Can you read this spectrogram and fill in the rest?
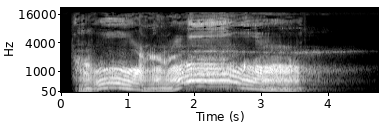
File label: Male Murloc Greetings; zh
